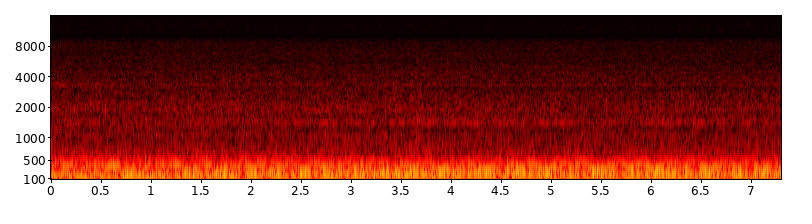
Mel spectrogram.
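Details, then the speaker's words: 2007 (K7) Suzuki GSXR 750 rebuild, first start after sorting an earlier loud engine rattle: steady even low idle with no rattle or ticking over seven seconds; the cam chain tensioner now appears to be working. "Not hearing like a loud rattle like last time. So I think let's let it run a little bit and see if it starts making a sound."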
